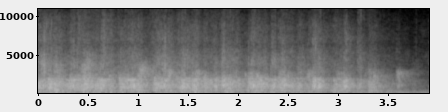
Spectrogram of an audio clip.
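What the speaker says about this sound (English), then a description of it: "If you'd give him applause," An audience at an education event gives steady, dense applause for a newly introduced school superintendent. The clapping stays even throughout and eases slightly at the end.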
